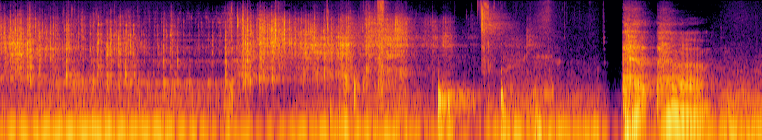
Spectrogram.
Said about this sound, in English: Take a sip of my beverage.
